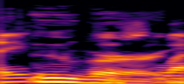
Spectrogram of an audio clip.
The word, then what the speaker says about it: Wittenberg: Wittenberg, yes.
